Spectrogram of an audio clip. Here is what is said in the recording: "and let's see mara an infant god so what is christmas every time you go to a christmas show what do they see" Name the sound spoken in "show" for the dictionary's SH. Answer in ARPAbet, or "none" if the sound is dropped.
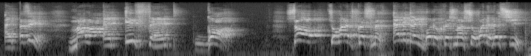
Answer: S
